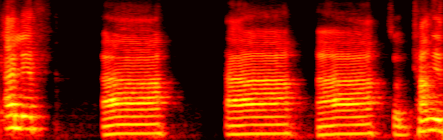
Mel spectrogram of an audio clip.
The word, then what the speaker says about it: alif: go into c5 so ah uh simple no tongue movement no nothing just let the sound straight out of the mouth so that's the in a very simple not in a nutshell how you pronounce it alif it could it can't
